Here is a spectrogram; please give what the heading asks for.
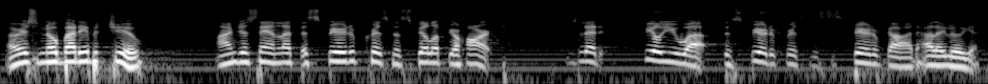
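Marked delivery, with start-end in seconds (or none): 2.2-9.8 much softer, hushed and tender; softened blessing. Acted. Pastor blessing the church, softly and tenderly. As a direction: let it settle gently over them.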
